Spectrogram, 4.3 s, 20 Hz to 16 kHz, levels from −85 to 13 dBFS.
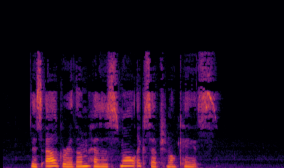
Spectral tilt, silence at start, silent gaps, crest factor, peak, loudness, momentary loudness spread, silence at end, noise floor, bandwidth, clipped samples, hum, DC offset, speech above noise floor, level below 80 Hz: -4.5 dB/octave; 0.45 s; none; 18 dB; -4 dBFS; -20 LUFS; 10 LU; 1.05 s; -66 dBFS; 11.5 kHz; under 0.1%; none; under 0.1%; 47 dB; -56 dBFS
